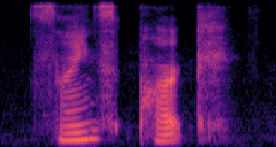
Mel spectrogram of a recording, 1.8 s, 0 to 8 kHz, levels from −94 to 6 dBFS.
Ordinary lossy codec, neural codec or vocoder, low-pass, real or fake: Opus, 24 kbps; none; 7.2 kHz; real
